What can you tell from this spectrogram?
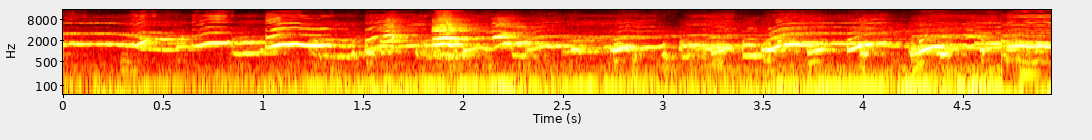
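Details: Several puppies, with Bek, whimper and whine together indoors: overlapping high, wavering, tonal cries that rise and fall, packed densely across five seconds over a steady low electrical hum.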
